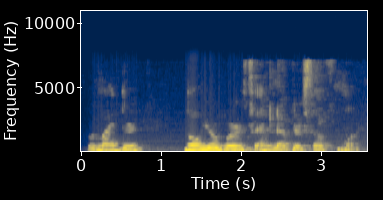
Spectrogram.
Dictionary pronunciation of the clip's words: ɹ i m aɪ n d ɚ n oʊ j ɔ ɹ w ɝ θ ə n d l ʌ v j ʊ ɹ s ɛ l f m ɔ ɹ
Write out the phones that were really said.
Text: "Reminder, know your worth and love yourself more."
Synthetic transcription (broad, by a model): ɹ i m aɪ n d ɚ n oʊ j ɔ ɹ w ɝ s ə n d l ʌ v j ʊ ɹ s ɛ l f m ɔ ɹ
